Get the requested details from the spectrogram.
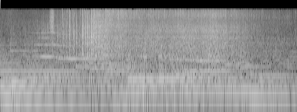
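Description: A motorboat driven by Dexter in the series Dexter drones steadily and loudly, its low hum shifting pitch slightly, with a rush of water and wind noise throughout, continuous for the whole stretch.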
